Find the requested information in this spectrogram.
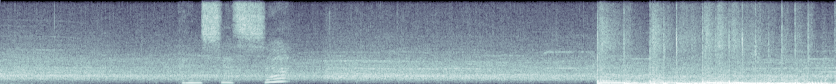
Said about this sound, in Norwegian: Nok en gang, gi en stor applaus for Vanna Banana!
